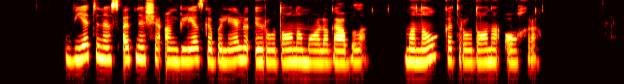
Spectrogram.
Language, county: Lithuanian, Kaunas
